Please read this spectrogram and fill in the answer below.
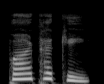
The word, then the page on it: ಪಟಕಿ: paṭaki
